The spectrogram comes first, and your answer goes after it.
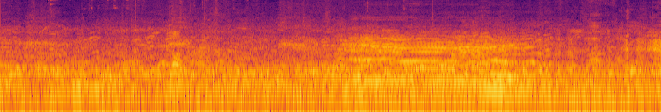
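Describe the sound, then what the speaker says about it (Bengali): At a busy cattle market, a Sahiwal bull calf lets out a drawn-out moo of about two seconds. People talk and chatter all around it. "শাহিওয়াল ষাঁড় বাচ্চা।"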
